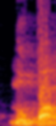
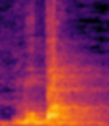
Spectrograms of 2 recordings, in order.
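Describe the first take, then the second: First: Said in the usual way. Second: Whispered. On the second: Shown as a demonstration. Preacher whispering the word's meaning to the congregation. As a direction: breathe the word out in a whisper.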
